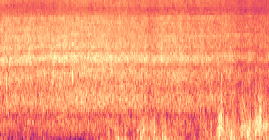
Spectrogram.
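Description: Fountain jets splashing into a large basin, a steady hiss of falling water, with wind buffeting the microphone from about halfway through.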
